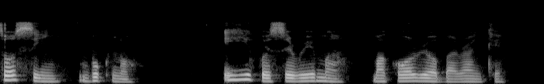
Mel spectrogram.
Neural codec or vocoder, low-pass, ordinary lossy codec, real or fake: none; 7.2 kHz; none; real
